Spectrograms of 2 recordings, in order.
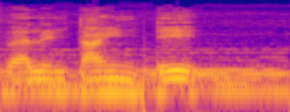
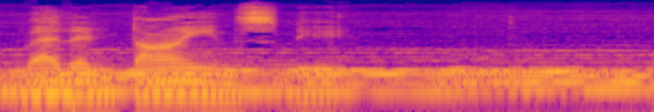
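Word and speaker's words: Valentine's Day: फी एस लगाया जाता है अब आप इस वैलेंटाइन डे के नाम पर गौर करें इसे जो आम कहा जाता है यह वैलेंटाइन डे है लेकिन हकीकत में जो इसका प्रोनाउंस एशन है वह है वैलेंटाइंस डे य एक वैलेंटाइन वाला दिन है और उस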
